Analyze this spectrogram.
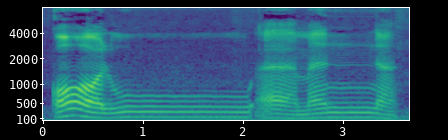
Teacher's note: Qalu satu kalimah, amanna kalimah yang kedua. Jadi mad, hukum dia mad jaiz munfasil, bacaan panjang sekadar 5 harakat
